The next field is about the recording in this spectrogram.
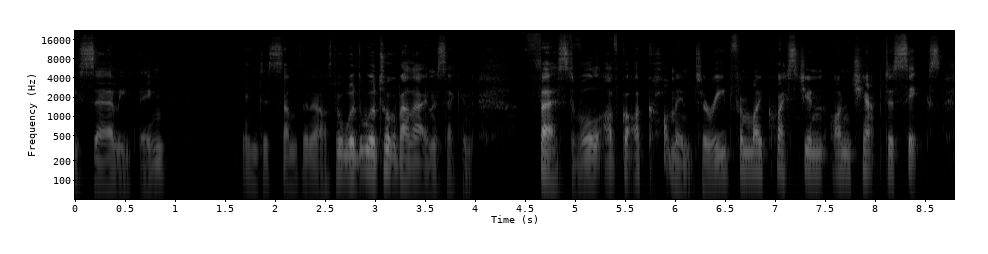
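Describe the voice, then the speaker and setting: A man hosting storytime, reading expressively and talking informally to his listeners. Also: on the low side. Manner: animated, informal, addresses listeners directly. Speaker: storytime reader and host. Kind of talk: expressive children's storybook read-aloud with chatty asides.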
